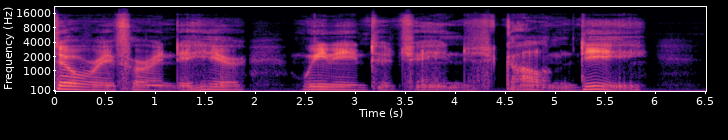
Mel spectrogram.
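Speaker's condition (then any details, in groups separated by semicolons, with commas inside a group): ALS; abnormally slow voice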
